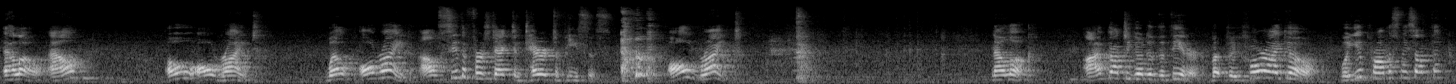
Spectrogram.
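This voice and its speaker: A woman plays a flustered, exasperated nephew in a radio play, halting and repeating himself. The recording is echoey with faint noise. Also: on the high side, lively intonation. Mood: harried. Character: flustered, exasperated nephew, a harried theater critic. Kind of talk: old-time radio theater acting.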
